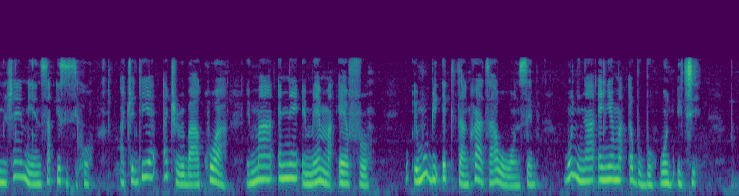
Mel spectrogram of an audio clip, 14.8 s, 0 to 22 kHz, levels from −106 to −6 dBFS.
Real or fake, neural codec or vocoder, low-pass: real; none; 7.2 kHz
